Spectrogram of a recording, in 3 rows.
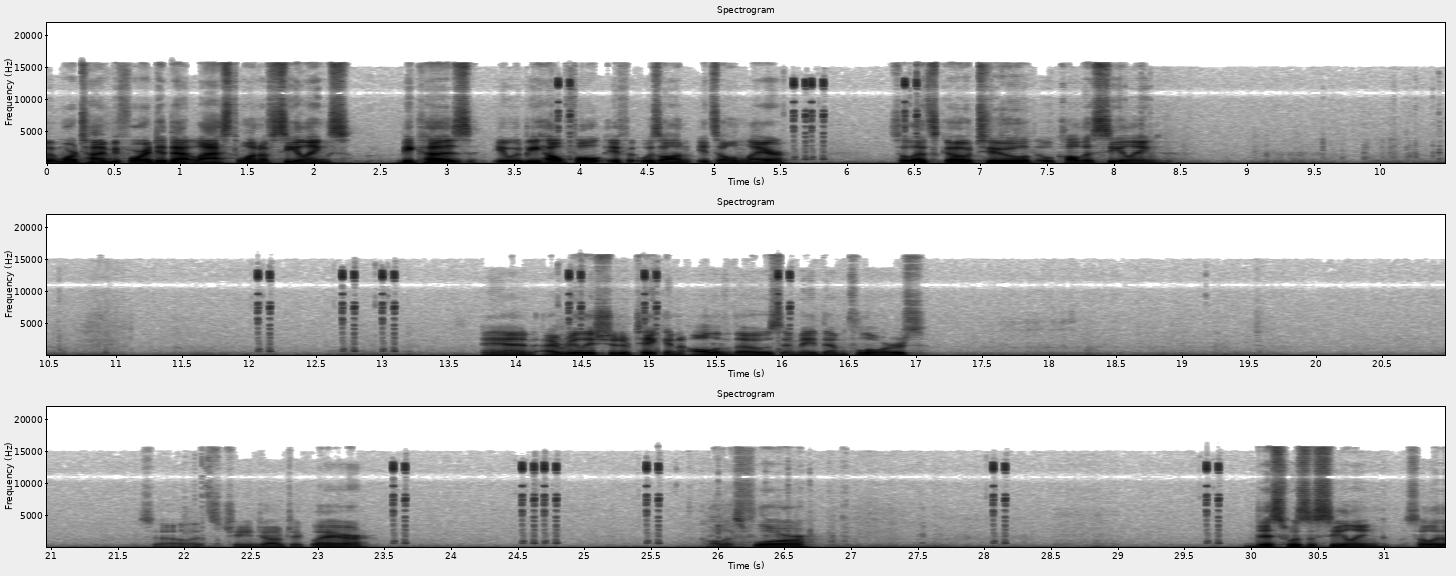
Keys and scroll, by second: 0.8 ctrl+z, 26.5 Return.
